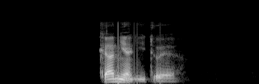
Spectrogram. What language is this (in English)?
Central Kurdish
